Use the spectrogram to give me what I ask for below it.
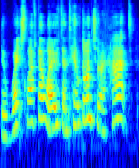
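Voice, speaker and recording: A woman reading a rhyming picture book aloud in a rhythmic, expressive way. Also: high voice, moderate pace. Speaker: storybook reader.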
